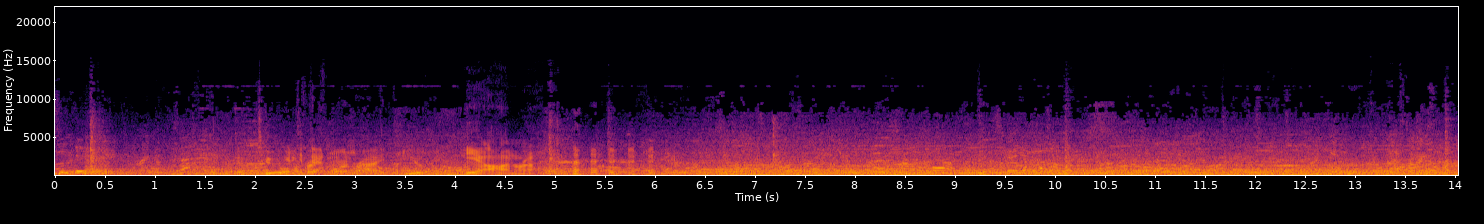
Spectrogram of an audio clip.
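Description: A spinning swing ride rumbles and whirs steadily.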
